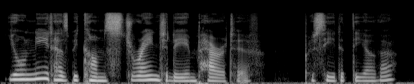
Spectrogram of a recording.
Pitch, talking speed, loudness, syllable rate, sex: 190 Hz, 130 wpm, -22 LUFS, 5.6 syllables/s, female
